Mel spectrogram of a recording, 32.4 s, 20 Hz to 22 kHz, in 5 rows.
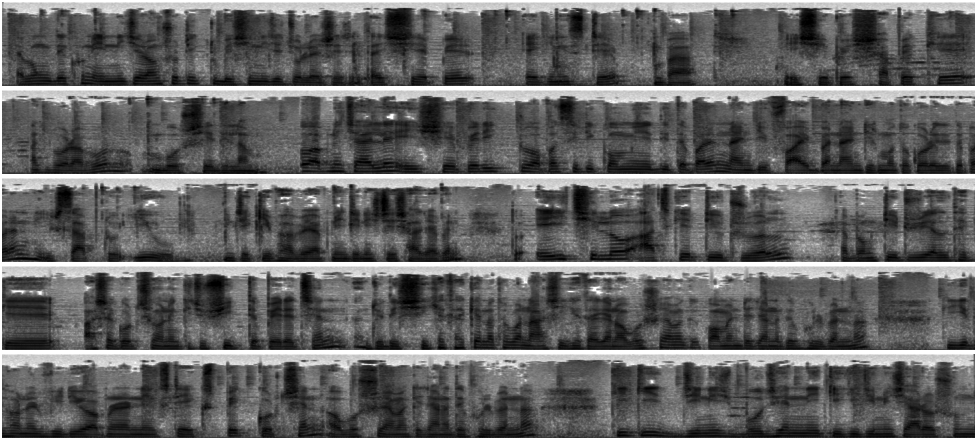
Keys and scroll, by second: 3.0 ctrl+g.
